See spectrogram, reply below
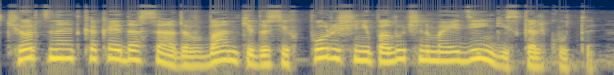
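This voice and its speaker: A man's voice: sits high, animated, brisk, no room sound, voice pushed up. A man doing a curt, scheming son. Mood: demanding. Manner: curt, bitter and demanding. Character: rude, scheming young grown son.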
